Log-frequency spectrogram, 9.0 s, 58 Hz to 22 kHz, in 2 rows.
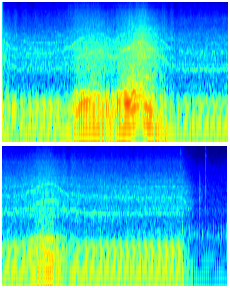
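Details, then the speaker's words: BMW K1200R Sport after a coolant purge under vacuum, new spark plugs, a booster plug and a final drive fluid change: two clean blips falling to a steady, even idle; the earlier misfiring sound is gone. "that sounds better than it did guys I'm not getting it used to sound like it was missing and it does not sound like that anymore"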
